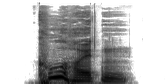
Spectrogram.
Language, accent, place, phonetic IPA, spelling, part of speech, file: German, Germany, Berlin, [ˈkuːˌhɔɪ̯tn̩], Kuhhäuten, noun, De-Kuhhäuten.ogg
- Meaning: dative plural of Kuhhaut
